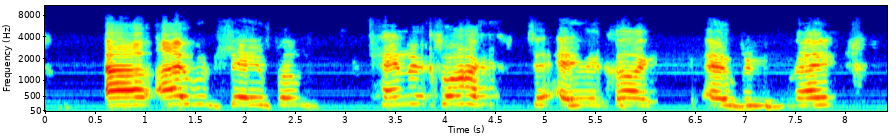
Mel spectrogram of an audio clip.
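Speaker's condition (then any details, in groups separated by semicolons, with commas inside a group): Cerebral palsy; 37 years, long-term care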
